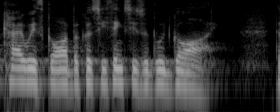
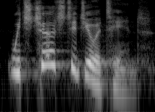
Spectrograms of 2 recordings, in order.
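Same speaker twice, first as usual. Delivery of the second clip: lightly voiced questioner, higher and louder; a hint of an insistent official; supervising angel; 5 semitones higher, 6 dB louder than usual. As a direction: press the newcomer for an answer. Supervisor quizzes the newcomer.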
